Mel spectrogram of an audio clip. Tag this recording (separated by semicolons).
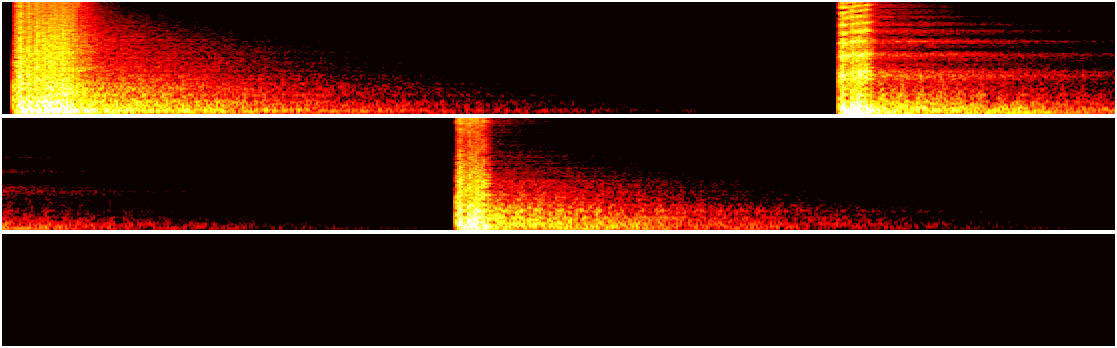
sound; fx; effect; sfx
